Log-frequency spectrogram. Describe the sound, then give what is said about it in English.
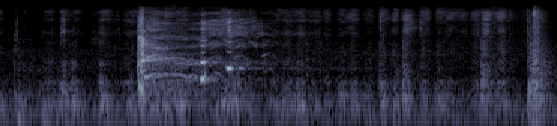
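A pen writes vigorously on paper, making a run of quick, scratchy strokes. They are mostly faint, with a brief louder burst of scribbling early on and a few sharper scratches after it. “Why are you writing so vigorously?”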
